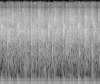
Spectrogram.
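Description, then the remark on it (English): A crowd applauds steadily, many overlapping claps blending into a dense, crackling wash of sound at an even level, with no voices standing out. “clapping for himself over on the side.”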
